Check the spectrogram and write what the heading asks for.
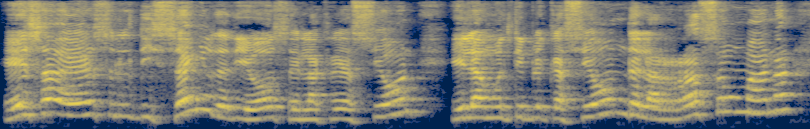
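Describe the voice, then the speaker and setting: A man's voice: high voice, expressive, measured pace, darkish tone, roomy sound. A man teaching a Bible study sermon in Spanish, earnest and addressing his listeners as beloved.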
